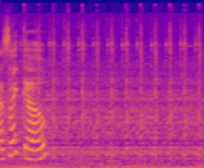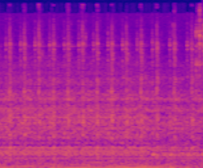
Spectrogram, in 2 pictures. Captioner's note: sewing machine whirring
